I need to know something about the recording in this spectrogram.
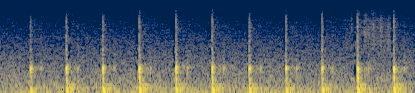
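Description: Foam-tipped stylus tool dabbing ink onto glossy cardstock: faint, quick, even taps, about six a second.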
